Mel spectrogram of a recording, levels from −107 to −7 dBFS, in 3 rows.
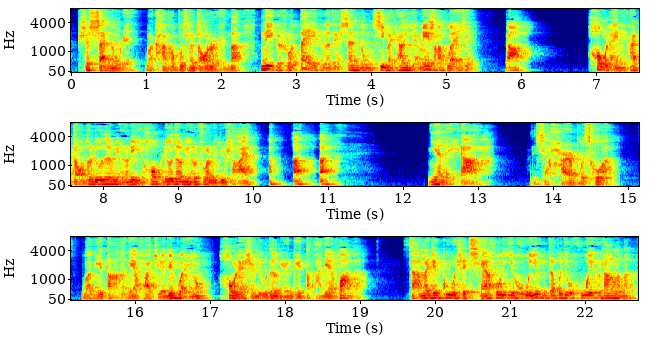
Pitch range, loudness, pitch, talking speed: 90-115 Hz, -18 LUFS, 105 Hz, 275 characters per minute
